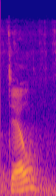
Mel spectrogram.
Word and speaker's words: del: That symbol people, most people pronounce this symbol as Dell. It's an upside down delta.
